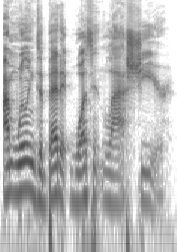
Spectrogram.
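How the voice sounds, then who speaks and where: A man's voice: medium pitch, unhurried, creaky. A man co-hosting a podcast in casual sports chat, giving fight predictions in a slangy, emphatic, bantering way. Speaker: co-host of an MMA podcast.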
